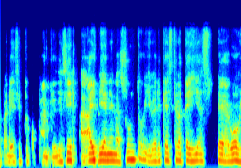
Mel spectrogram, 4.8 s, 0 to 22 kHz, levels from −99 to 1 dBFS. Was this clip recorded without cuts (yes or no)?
no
